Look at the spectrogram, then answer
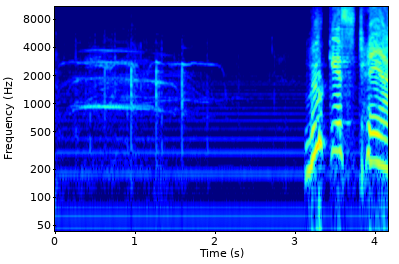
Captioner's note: audience cheering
